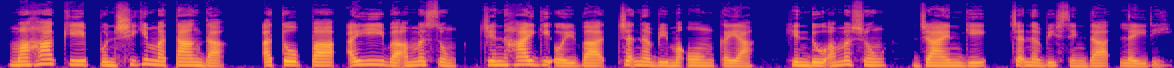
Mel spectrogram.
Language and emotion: Manipuri, neutral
